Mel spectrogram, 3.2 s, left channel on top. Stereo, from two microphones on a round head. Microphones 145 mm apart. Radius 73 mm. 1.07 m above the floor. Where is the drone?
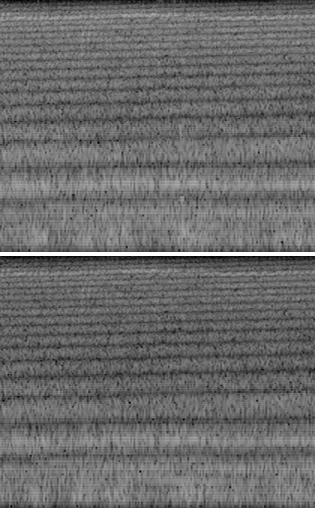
25° left (ahead or behind); by 3.2 s 20° left (ahead or behind).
